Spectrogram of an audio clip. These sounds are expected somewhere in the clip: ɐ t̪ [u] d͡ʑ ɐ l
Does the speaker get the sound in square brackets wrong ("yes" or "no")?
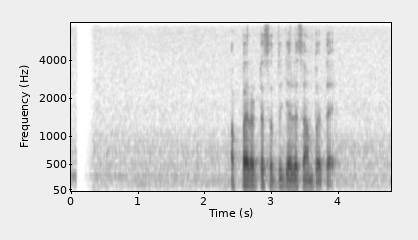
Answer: no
